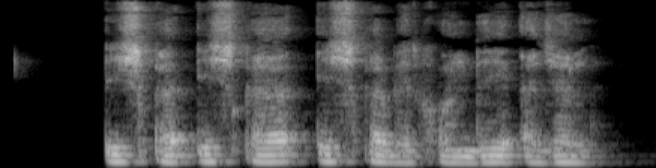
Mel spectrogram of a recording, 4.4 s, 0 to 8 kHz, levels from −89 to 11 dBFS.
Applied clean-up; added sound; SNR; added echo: none; none; none; reverberation time 0.3 s.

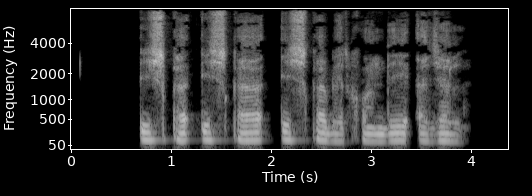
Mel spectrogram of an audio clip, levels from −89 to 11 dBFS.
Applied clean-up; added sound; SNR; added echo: none; none; none; none.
